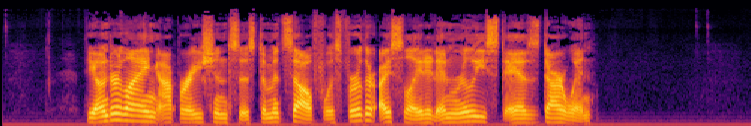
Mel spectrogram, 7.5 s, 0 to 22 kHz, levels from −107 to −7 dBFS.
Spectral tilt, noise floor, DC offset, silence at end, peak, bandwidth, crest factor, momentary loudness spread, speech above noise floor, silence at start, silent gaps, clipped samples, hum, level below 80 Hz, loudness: -2 dB/octave; -57 dBFS; under 0.1%; 1.6 s; -2 dBFS; 16 kHz; 18 dB; 6 LU; 39 dB; 0.9 s; none; under 0.1%; none; -54 dBFS; -18 LUFS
